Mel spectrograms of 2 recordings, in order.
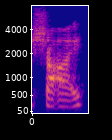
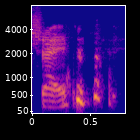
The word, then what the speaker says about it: Shai: I always pronounce I want to pronounce it Shai every time and it's Shay and I think it's because it's SGA and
